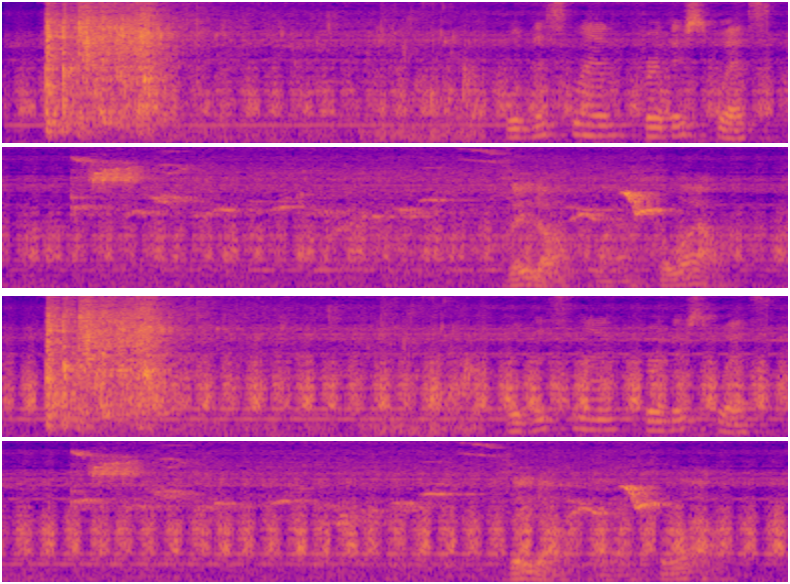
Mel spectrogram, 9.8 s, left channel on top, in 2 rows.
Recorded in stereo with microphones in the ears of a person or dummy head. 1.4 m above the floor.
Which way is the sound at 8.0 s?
45° left (ahead or behind).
